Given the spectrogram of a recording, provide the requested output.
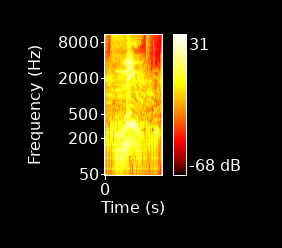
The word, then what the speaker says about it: Meu: Alors oui, ça s'écrit Me, mais ça se prononce Meu.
